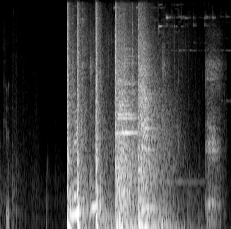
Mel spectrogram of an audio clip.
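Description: Gunshots fire at close range.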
